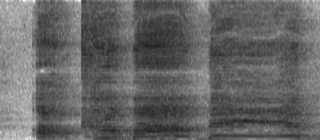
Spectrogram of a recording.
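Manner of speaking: put-on very high, very slow, drawn-out childish voice. Retelling the younger brother's line in the cab, imitating a kid-like voice. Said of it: "Like it just sounds like a kid".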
